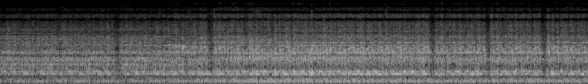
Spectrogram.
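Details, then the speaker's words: Jaguar XK8 V8 at idle, heard from under the car, A/C on: even idle with a light metallic rattle about three times a second, much worse with A/C; accessory drive suspected, unconfirmed. "I've just turned the AC on and listen to that. What? It's much worse."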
